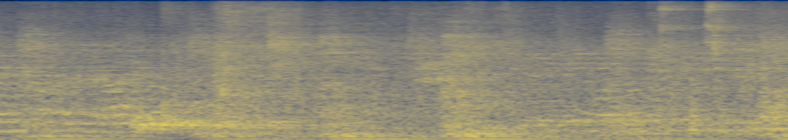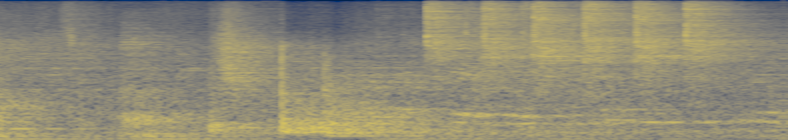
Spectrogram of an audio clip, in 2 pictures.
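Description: Wooden boards knock and clatter as they are set down.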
